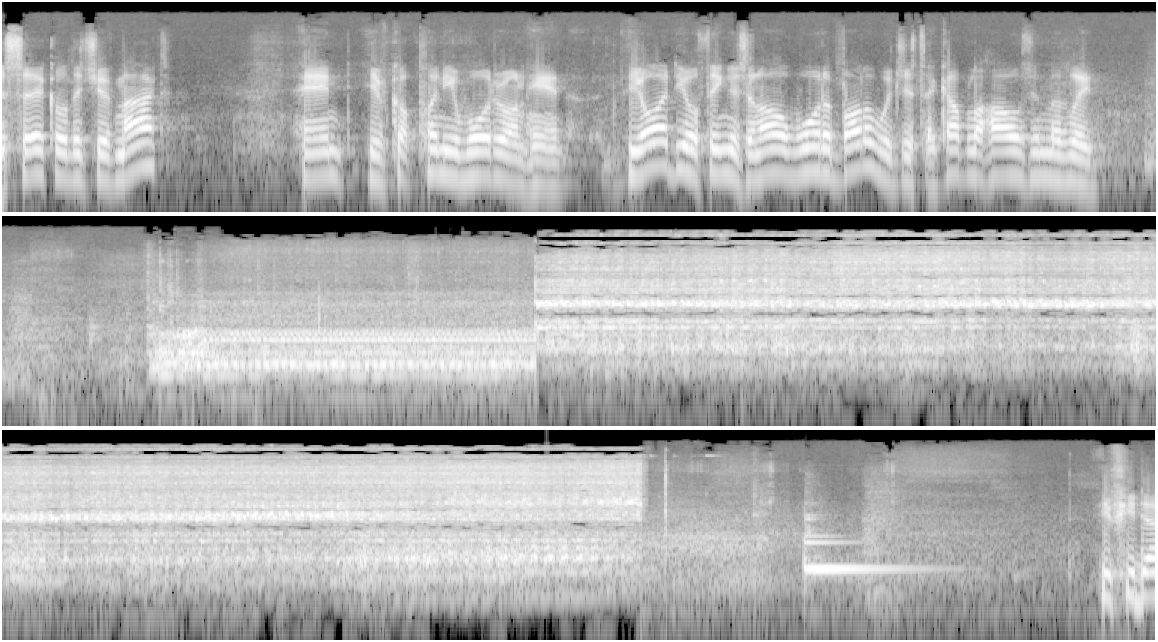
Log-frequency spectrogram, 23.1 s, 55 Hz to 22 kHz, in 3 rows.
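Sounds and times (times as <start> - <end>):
drill press humming: 8.7 - 19.7
hole saw grinding ceramic: 11.2 - 19.7
brief ringing note: 20.8 - 21.9.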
